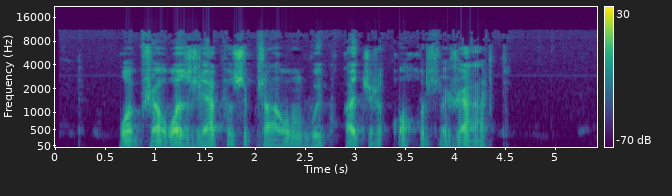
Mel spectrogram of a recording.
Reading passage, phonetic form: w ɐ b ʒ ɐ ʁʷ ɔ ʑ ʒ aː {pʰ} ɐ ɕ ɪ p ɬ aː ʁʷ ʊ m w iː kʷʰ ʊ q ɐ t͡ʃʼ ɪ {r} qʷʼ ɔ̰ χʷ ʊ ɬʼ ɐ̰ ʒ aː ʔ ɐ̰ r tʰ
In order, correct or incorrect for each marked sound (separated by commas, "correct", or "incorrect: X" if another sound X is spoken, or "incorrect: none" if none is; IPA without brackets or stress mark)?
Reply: correct, correct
